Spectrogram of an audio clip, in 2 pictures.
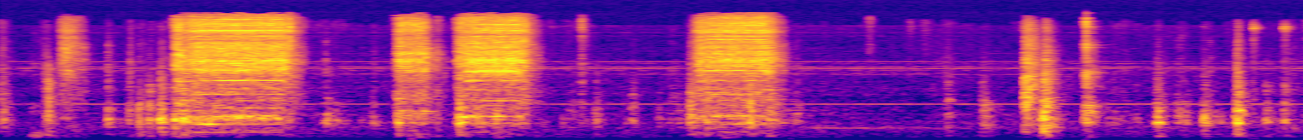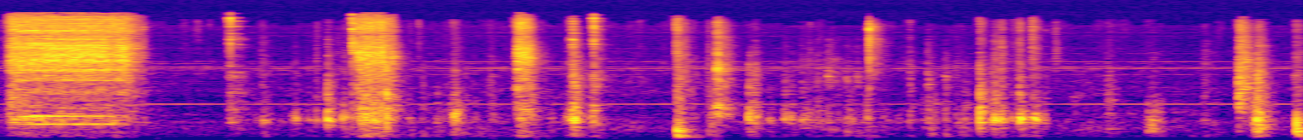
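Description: Cordless electric screwdriver running in four short whirring bursts of about half a second each, backing out the screws of a TV's back cover and wall-mount bracket. Light clicks and taps of screws and the plastic cover come between the bursts. Faint overall.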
